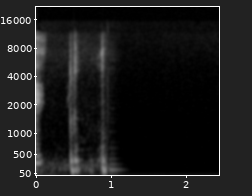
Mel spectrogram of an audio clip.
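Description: Two short clicks about half a second apart, then the audio drops to dead silence as the speaker's microphone is cut off on mute.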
